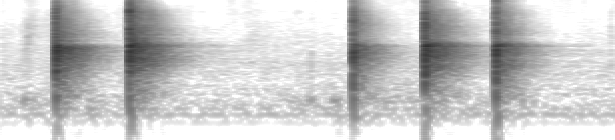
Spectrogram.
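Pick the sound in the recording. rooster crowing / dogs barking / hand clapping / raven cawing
hand clapping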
